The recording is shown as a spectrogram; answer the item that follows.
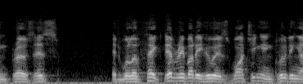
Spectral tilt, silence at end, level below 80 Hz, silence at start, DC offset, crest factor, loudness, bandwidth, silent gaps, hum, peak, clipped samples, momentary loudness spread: -6 dB/octave; 0 s; -40 dBFS; 0 s; under 0.1%; 16 dB; -21 LUFS; 12.5 kHz; none; none; -6 dBFS; under 0.1%; 9 LU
